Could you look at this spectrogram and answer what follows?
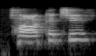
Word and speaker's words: talkative: Talkative. Talkative. Talkative. Talkative. Talkative. Isso, esse L aí você pode sumir com ele.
